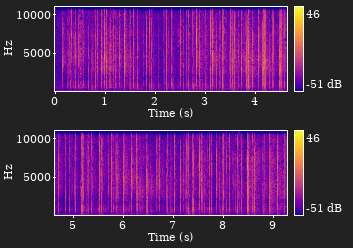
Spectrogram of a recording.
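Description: Long acrylic nails on both hands tap and lightly scratch the top of a small, flat, closed cardboard gift box lying on a wooden table. The result is a steady stream of rapid, dry, crisp clicks and crinkly scratches that die away almost instantly, with a bright hollow papery tone over a faint low hum.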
